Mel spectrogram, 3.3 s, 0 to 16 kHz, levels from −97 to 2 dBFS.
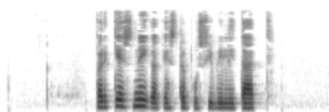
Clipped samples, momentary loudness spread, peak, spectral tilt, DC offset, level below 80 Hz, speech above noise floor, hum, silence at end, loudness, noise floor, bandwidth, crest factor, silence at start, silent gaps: under 0.1%; 8 LU; -8 dBFS; -5 dB/octave; under 0.1%; -78 dBFS; 41 dB; none; 0.75 s; -27 LUFS; -67 dBFS; 11.5 kHz; 20 dB; 0.95 s; none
